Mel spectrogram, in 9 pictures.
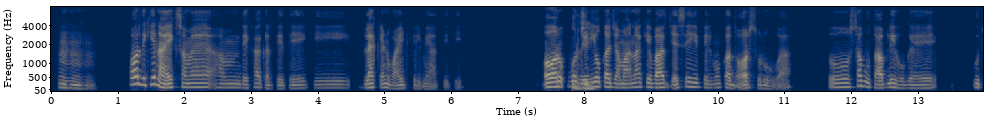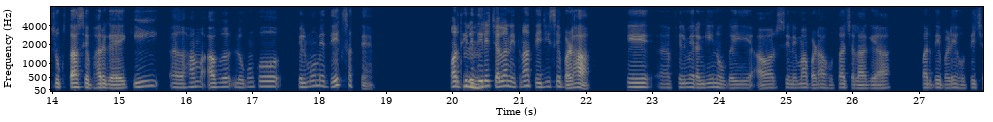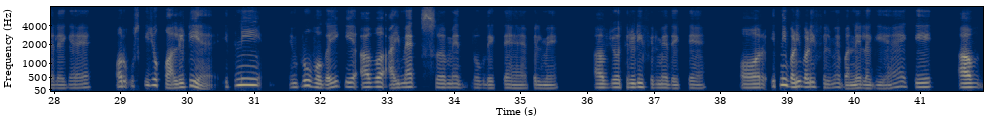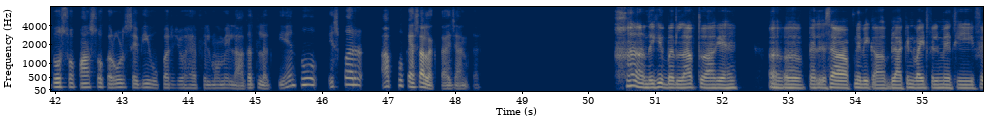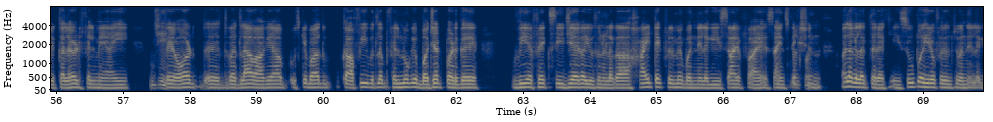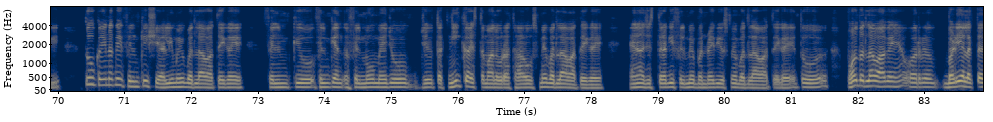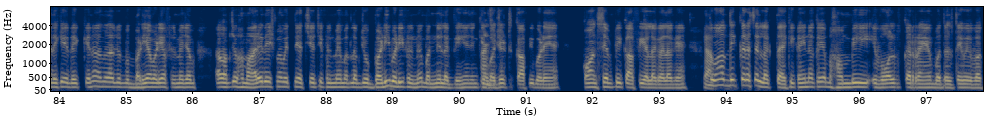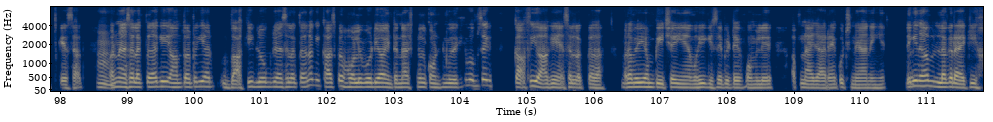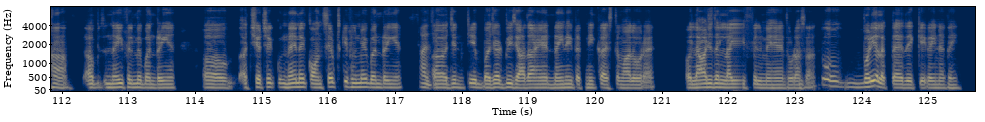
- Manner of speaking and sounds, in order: in English: "ब्लैक एंड व्हाइट"; in English: "क्वालिटी"; in English: "इम्प्रूव"; in English: "ब्लैक एंड व्हाइट"; in English: "कलर्ड"; in English: "यूज़"; in English: "हाईटेक"; in English: "सुपर हीरो फ़िल्म्स"; unintelligible speech; in English: "कॉनसेप्ट"; in English: "इवॉल्व"; in English: "इंटरनेशनल कंटेंट"; in English: "फ़ॉर्मूले"; in English: "कॉनसेप्ट्स"; in English: "लर्जर देन लाइफ़"
- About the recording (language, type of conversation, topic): Hindi, podcast, बचपन की कौन सी फिल्म तुम्हें आज भी सुकून देती है?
